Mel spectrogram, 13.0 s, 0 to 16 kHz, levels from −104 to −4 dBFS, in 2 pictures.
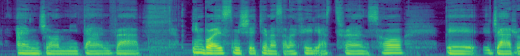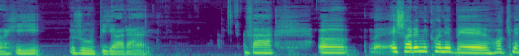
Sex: male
